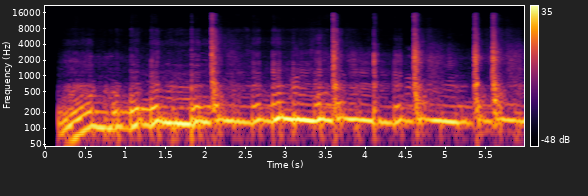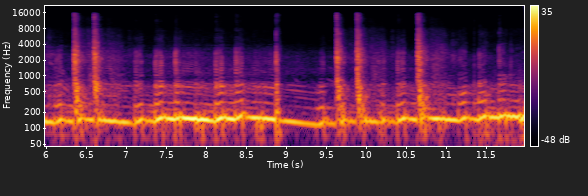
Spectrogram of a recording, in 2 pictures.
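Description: Modified car engine revved up in the first moment and held at one high engine speed against a rev or launch limiter, with sharp exhaust bangs going off every second or so.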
